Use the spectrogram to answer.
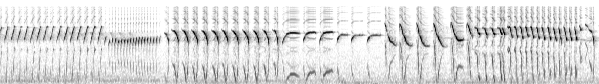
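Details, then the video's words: White canary singing to stir other canaries into song: a varied sequence of quick trills, a buzzy rolled phrase, rhythmic repeated notes and sharp downward-swept whistles, changing pattern every second or two. "Pancingan Kicau Kenari Putih Bikin Kenari Lain Ikut Gacor Dor"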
